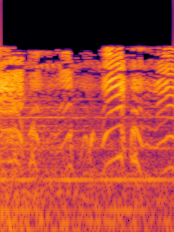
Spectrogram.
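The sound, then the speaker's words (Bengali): A child who has just woken cries out loudly in fear, a sustained, wavering wail whose pitch repeatedly rises and falls. “ছেলেটা জেগে উঠে ভয়ে চিৎকার করে কাঁদতে লাগল।”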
